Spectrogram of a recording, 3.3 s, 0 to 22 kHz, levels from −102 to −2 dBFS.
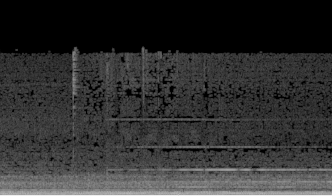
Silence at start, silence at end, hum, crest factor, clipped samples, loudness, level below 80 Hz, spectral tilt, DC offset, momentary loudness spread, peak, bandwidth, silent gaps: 0 s; 0 s; none; 4 dB; under 0.1%; -14 LUFS; -8 dBFS; -9 dB/octave; under 0.1%; 0 LU; -4 dBFS; 3.2 kHz; none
